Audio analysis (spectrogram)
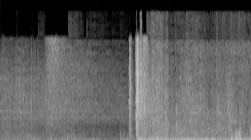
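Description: In the tank video game World of Tanks, a single heavy cannon boom lands midway, its deep blast rolling into a sustained rumble, with quieter low engine-like noise before it.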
